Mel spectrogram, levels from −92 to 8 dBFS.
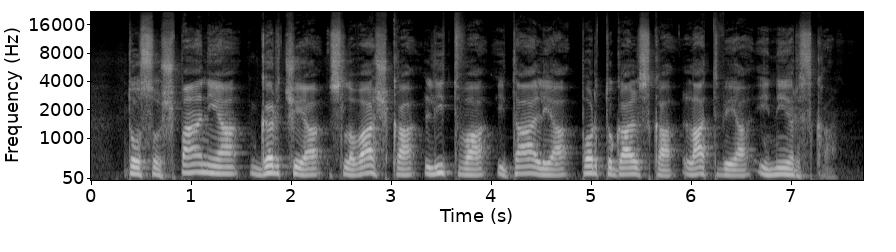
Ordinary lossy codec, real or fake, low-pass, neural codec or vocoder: none; real; none; none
